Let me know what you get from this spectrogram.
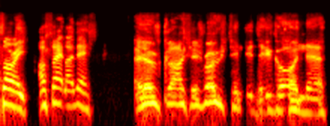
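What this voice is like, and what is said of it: Put-on Cheltenham accent. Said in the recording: “Is that your Cheltenham accent?”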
